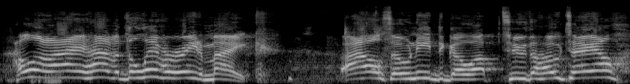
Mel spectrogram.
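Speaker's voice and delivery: high, stiffly announced disguise voice; fake delivery person. Sneaking character poses as courier, put-on announcing voice. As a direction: declaim it as an obvious impostor.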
